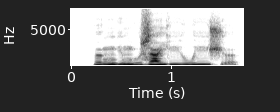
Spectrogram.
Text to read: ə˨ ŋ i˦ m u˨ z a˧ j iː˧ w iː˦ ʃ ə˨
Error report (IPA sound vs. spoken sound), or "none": none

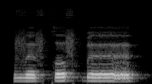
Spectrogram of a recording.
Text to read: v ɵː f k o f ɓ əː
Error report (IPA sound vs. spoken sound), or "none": əː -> ɵː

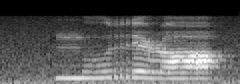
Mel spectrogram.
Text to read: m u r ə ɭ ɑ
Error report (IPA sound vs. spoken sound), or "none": ə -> ɪ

